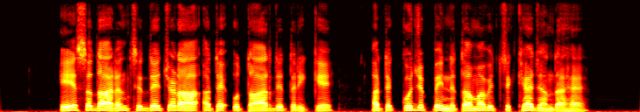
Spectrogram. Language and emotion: Punjabi, neutral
